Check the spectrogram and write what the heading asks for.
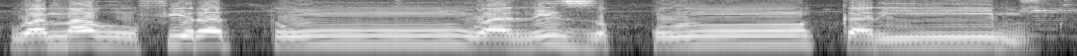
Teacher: यहाँ पर आप देखें तनवीन के बाद वाव है, यहाँ पर इदगाम करेंगे, यहाँ तनवीन के बाद काफ है तो यहाँ पर इख्फा करेंगे।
